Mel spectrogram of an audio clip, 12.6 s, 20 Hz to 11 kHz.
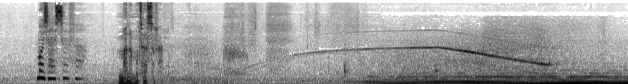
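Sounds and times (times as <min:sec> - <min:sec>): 
speech: 0:00.8 - 0:01.8, 0:02.4 - 0:03.5
heavy steady engine rumble: 0:03.2 - 0:12.5
police siren wailing: 0:05.5 - 0:12.5.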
